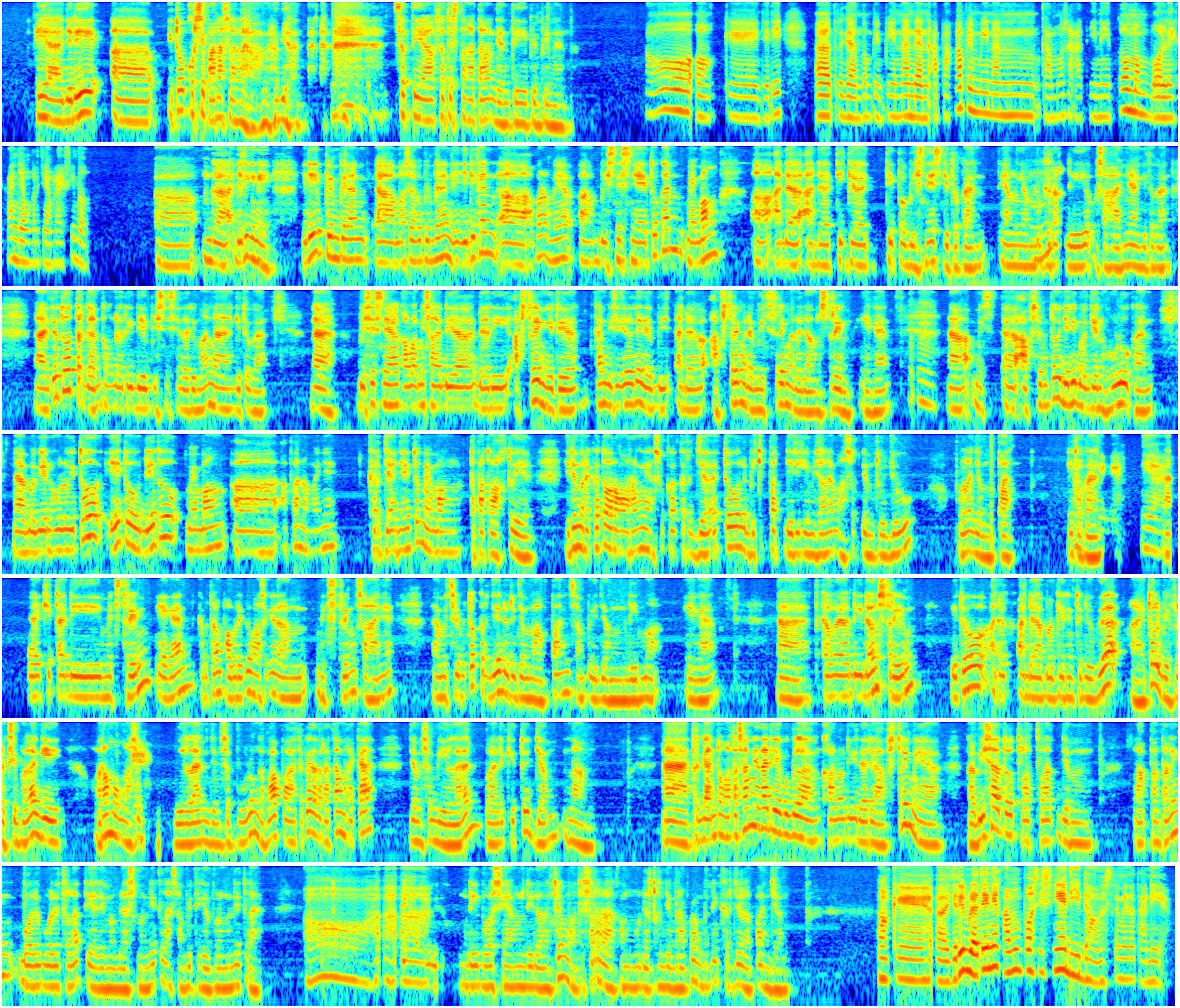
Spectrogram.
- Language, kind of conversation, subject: Indonesian, podcast, Bagaimana cara membicarakan jam kerja fleksibel dengan atasan?
- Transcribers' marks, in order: laughing while speaking: "orang bilangnya"; chuckle; tapping; in English: "upstream"; in English: "upstream"; in English: "midstream"; in English: "downstream"; in English: "upstream"; in English: "midstream"; in English: "midstream"; in English: "midstream"; in English: "downstream"; distorted speech; other background noise; in English: "upstream"; in English: "downstream"; in English: "downstream"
